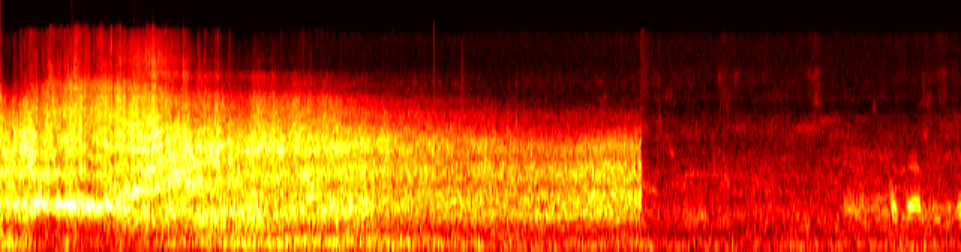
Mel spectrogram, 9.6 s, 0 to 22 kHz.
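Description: A jet aircraft with engines of more than 11,000 pounds of thrust each roars past at an air show, loud and broadband at first, then fading after an abrupt drop, with voices talking over it.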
